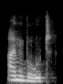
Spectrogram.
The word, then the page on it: unboot: Indian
